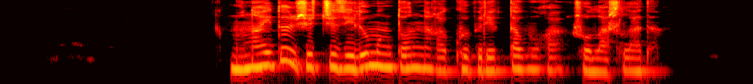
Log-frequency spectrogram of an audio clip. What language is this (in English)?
Kazakh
